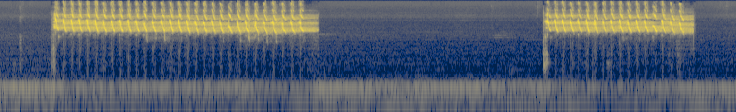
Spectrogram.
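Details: Cililin, or grey-headed canary-flycatcher, sings clearly for a songbird training recording: two long bursts of rapid, high, sharply pulsed notes, the first over two seconds, the second about one and a half, separated by quiet with a faint hum.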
